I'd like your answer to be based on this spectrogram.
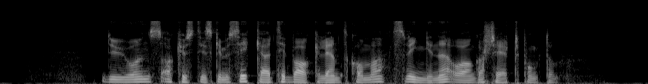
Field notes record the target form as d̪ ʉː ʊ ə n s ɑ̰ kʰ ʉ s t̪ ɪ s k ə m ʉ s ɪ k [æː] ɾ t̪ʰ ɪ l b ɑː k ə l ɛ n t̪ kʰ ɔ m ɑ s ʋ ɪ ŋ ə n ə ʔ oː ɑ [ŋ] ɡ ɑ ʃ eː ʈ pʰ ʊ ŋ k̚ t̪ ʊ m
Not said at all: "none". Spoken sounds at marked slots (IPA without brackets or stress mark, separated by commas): æː, ŋ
